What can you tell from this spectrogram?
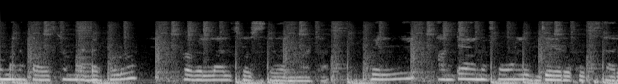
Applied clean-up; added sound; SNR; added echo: none; Drum kit; 5 dB; none.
